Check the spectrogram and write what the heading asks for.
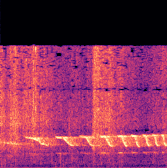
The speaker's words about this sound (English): So there's some field sparrow. Because we're now entering their territory somewhat. An old growth ravine on one side.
